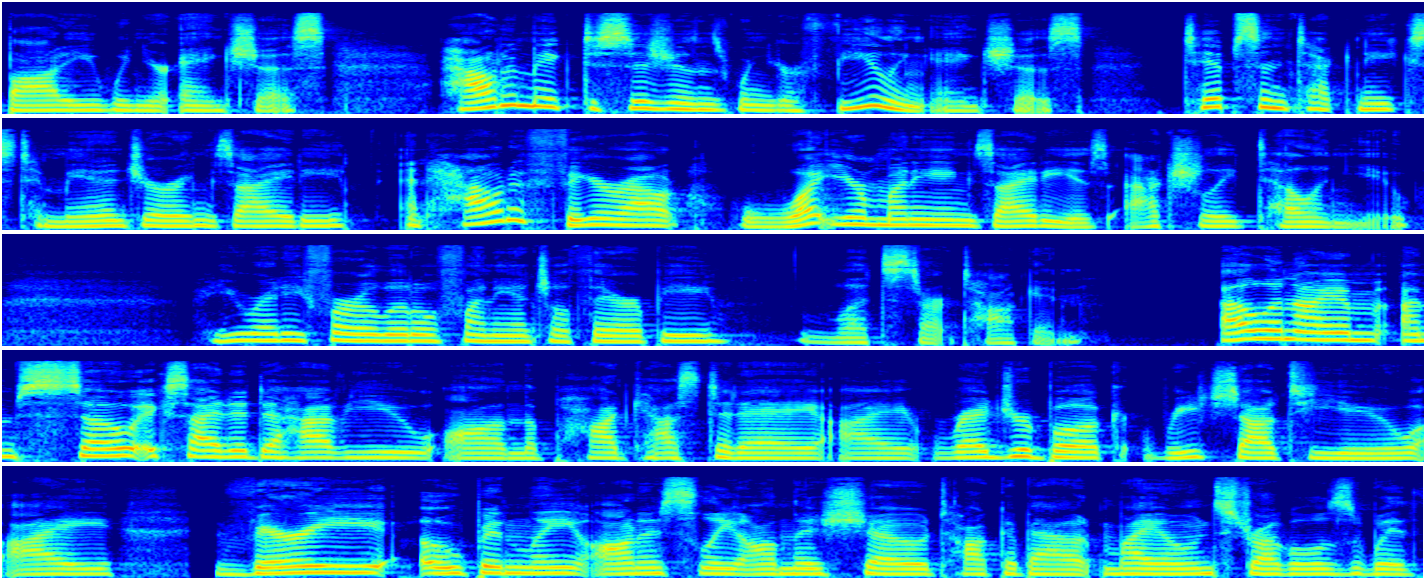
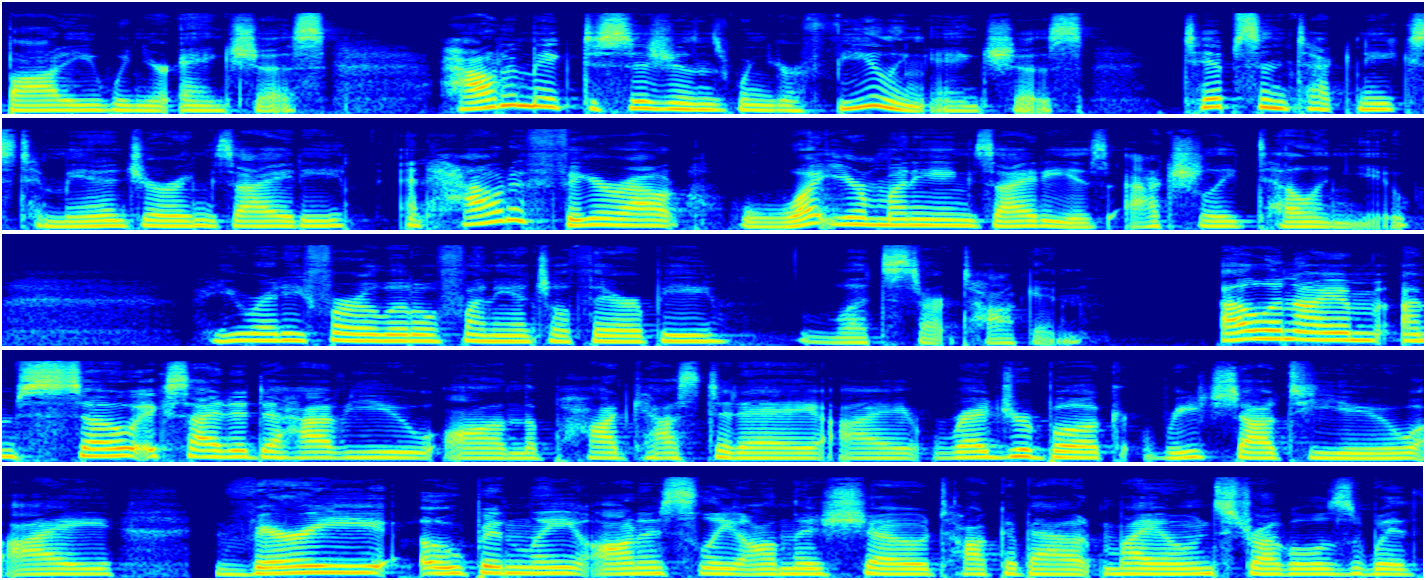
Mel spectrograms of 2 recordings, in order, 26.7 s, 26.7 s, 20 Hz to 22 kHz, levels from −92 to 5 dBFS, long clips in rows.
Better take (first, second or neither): neither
